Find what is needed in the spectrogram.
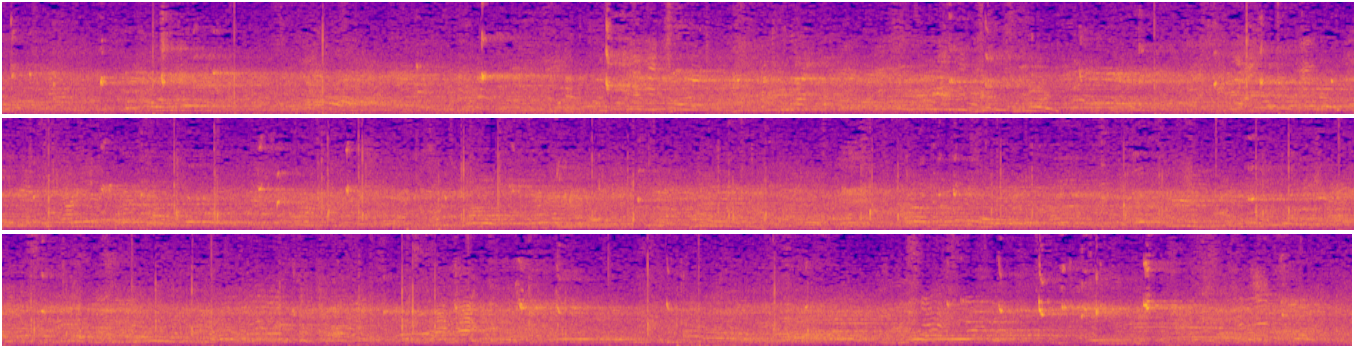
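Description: A basketball dribbling and bouncing on a gym floor during play, with a constant chatter of spectators echoing through the large hall.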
